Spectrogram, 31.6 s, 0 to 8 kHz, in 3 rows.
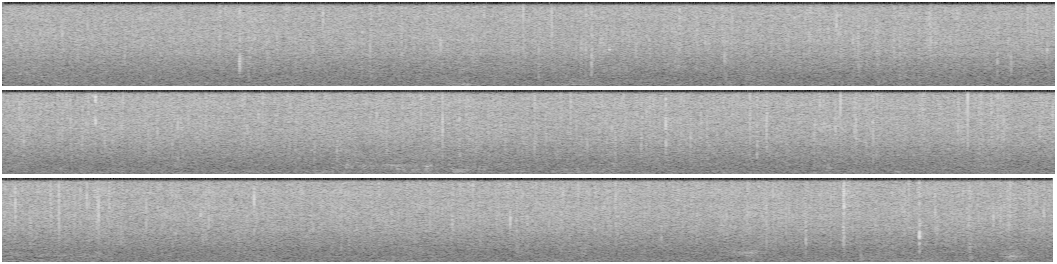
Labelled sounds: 28.4	28.6	humpback whale, 0.78 to 1.0 kHz

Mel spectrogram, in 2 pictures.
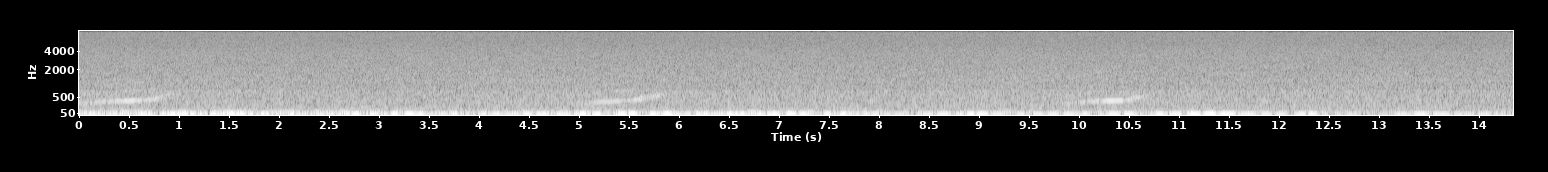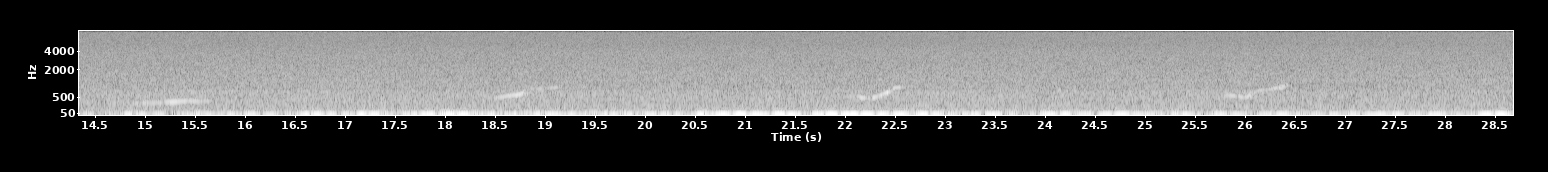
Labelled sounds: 18.8	19.2	humpback whale, 0.80 to 0.96 kHz
26.1	26.5	humpback whale, 0.80 to 1.1 kHz

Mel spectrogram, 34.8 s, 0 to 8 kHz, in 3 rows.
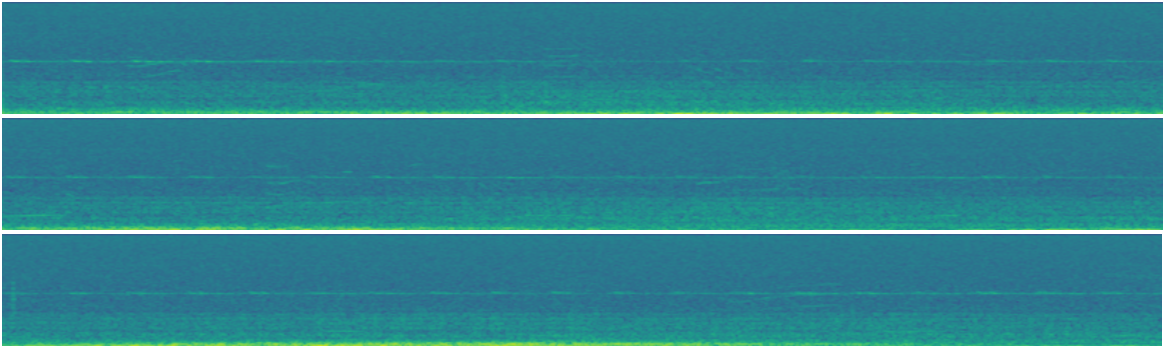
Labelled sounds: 0.1	0.3	humpback whale, 1.5 to 1.7 kHz
1.2	1.7	humpback whale, 1.3 to 1.6 kHz
5.4	5.8	humpback whale, 1.8 to 2.0 kHz
9.7	10.0	humpback whale, 1.4 to 1.5 kHz
14.3	14.6	humpback whale, 1.2 to 1.5 kHz
18.6	18.8	humpback whale, 1.2 to 1.4 kHz
19.2	19.5	humpback whale, 0.96 to 1.3 kHz
31.1	31.6	humpback whale, 0.99 to 2.2 kHz
33.0	33.2	humpback whale, 1.5 to 1.7 kHz

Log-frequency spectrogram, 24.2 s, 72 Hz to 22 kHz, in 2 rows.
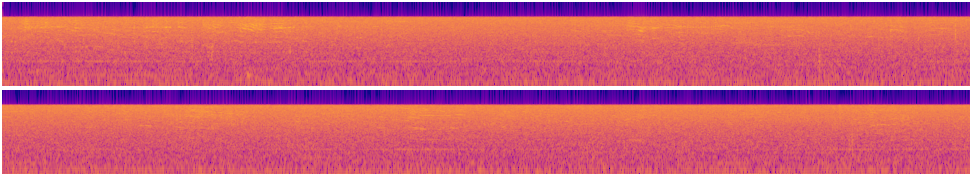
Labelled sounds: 1.0	1.3	Pacific white-sided dolphin, 0.93 to 1.2 kHz
3.3	3.7	Pacific white-sided dolphin, 3.5 to 4.0 kHz
7.8	8.1	Pacific white-sided dolphin, 3.6 to 4.3 kHz
9.8	10.1	Pacific white-sided dolphin, 2.0 to 2.3 kHz
17.0	17.7	Pacific white-sided dolphin, 3.8 to 6.4 kHz
22.9	23.2	Pacific white-sided dolphin, 1.9 to 2.1 kHz

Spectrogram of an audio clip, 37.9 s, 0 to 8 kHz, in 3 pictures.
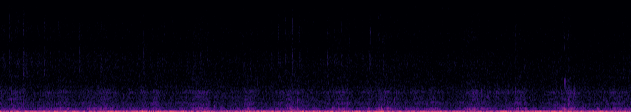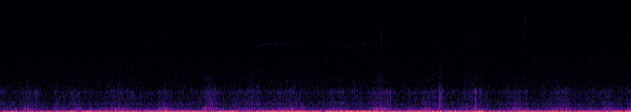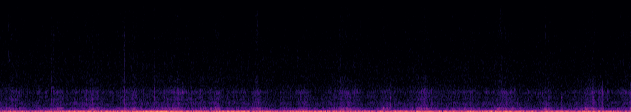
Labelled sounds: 17.6	18.4	killer whale, 4.5 to 5.4 kHz

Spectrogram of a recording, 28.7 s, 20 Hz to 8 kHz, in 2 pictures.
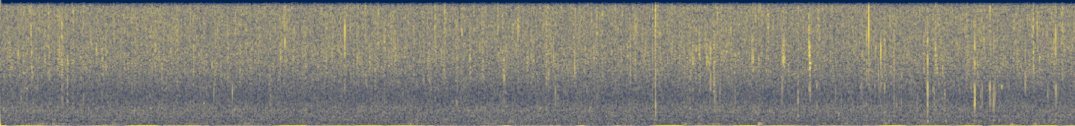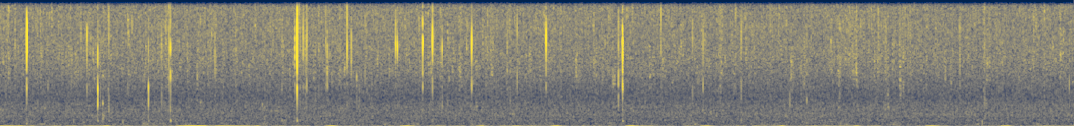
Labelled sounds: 23.7	28.6	vessel noise, 0 to 8.0 kHz

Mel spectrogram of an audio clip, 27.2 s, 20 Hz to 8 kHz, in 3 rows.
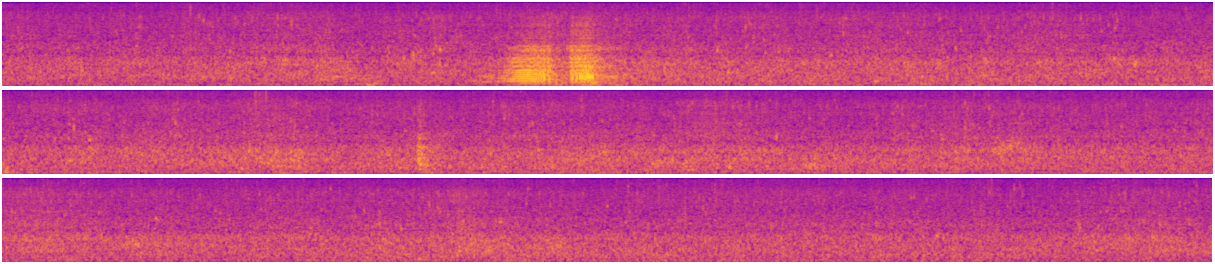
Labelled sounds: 3.8	4.1	croaking sound likely from a nearby submerged object, 1.4 to 1.6 kHz

